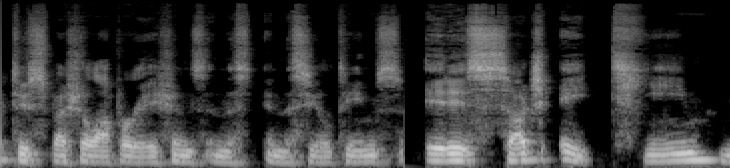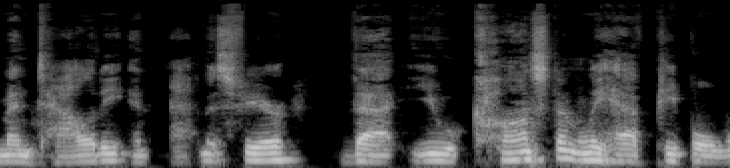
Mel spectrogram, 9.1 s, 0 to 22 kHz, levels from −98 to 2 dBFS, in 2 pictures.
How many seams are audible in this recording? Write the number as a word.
one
